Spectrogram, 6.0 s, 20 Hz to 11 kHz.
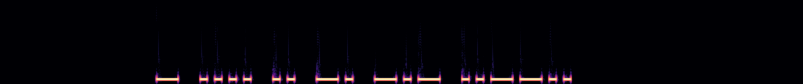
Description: Morse code, heard as a keyed tone, about 21 wpm, 700 Hz. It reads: THINK?
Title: 4x Word-Spacing - Sentences from Top 200 Words - 22wpm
